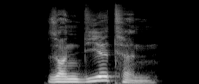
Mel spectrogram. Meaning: inflection of sondieren: 1. first/third-person plural preterite 2. first/third-person plural subjunctive II
- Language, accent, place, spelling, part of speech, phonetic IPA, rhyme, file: German, Germany, Berlin, sondierten, adjective / verb, [zɔnˈdiːɐ̯tn̩], -iːɐ̯tn̩, De-sondierten.ogg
